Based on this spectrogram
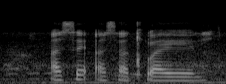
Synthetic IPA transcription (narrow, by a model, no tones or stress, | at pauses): asɪʔasat͡ɬʼwajɛːla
